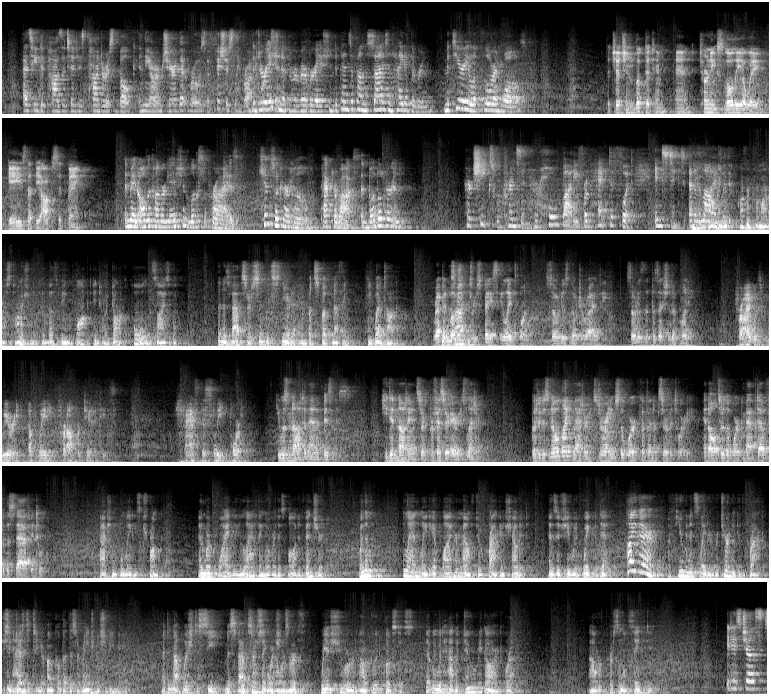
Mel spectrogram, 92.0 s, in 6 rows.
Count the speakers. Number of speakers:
ten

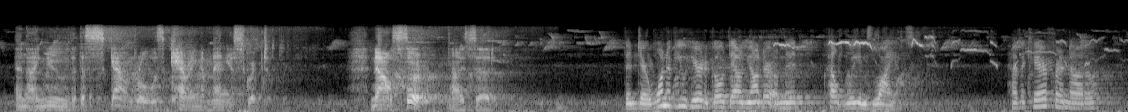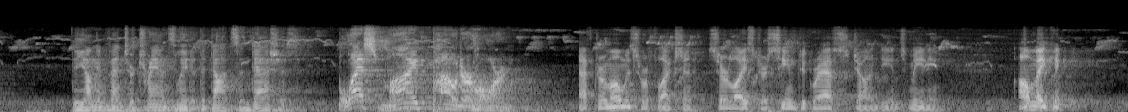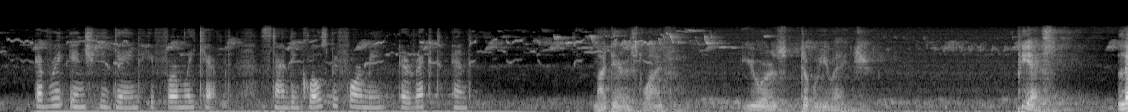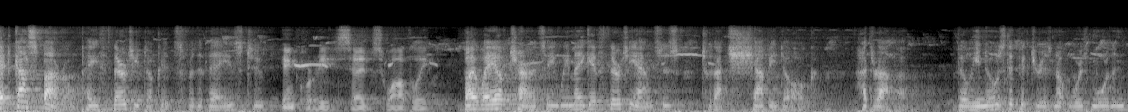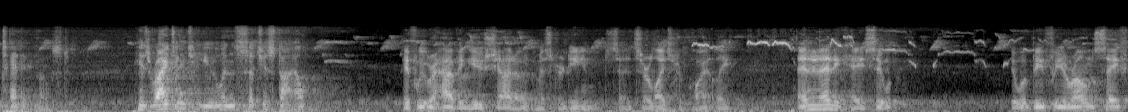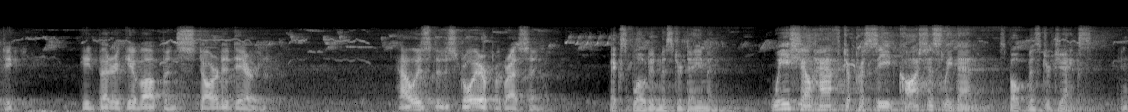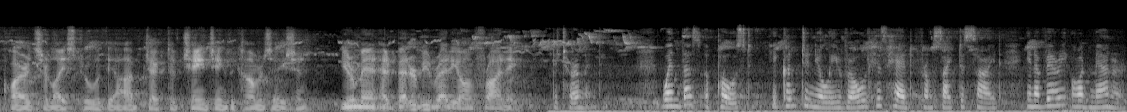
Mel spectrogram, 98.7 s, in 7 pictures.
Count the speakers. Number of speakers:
six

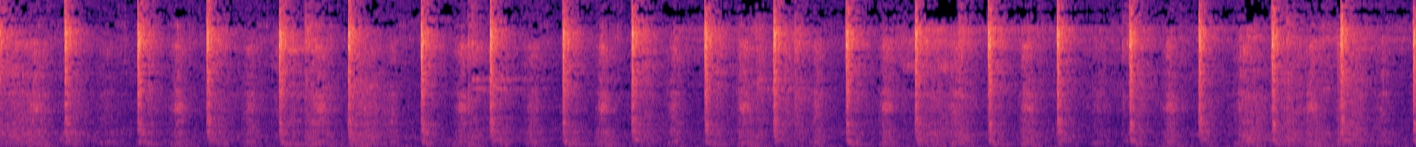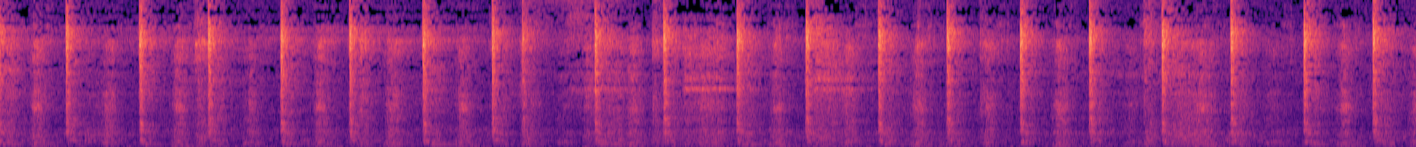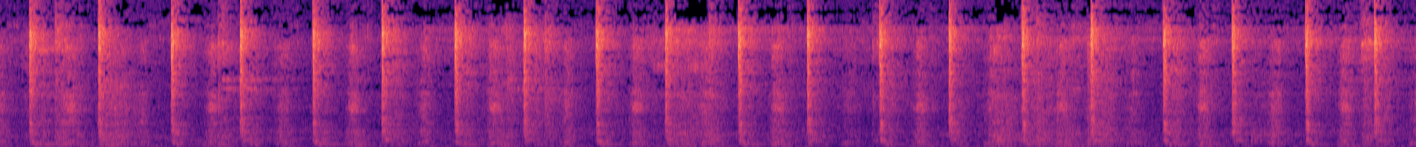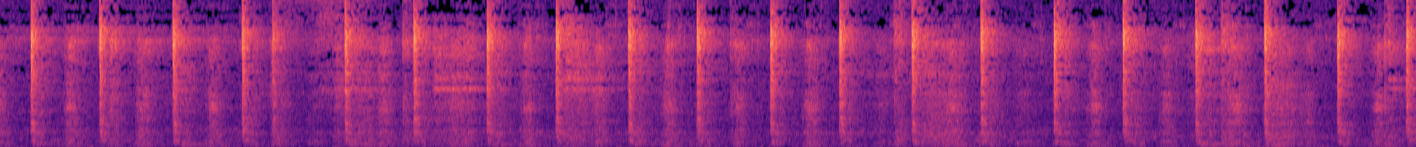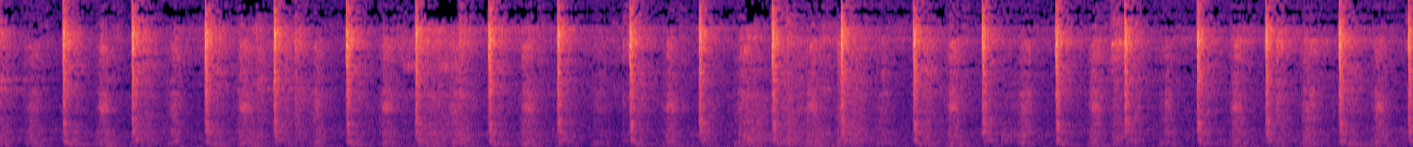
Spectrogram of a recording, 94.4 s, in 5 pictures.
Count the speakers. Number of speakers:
zero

